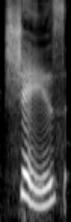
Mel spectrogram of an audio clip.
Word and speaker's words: chaise: You'll also hear two different pronunciations of the first word, spelled C-H-A-I-S-E. And Rebecca, I think actually we have used both pronunciations. One is chaise and one is chaise.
